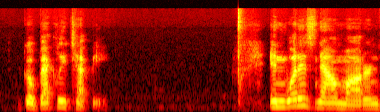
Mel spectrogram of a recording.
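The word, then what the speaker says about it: Göbekli Tepe: sanctuary now known as gobekli tepee right i want to go to go black i want to go there go i said it right the first time go beckley tepee in what is now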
